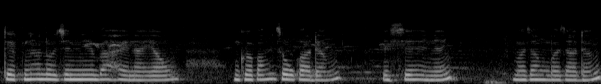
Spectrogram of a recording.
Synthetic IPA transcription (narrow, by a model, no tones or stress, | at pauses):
tek̚nolozinibaɦajnajaw | ɡɯbaŋzawɡadɯŋ | isenɯj | mɐzaŋbazadɯŋ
